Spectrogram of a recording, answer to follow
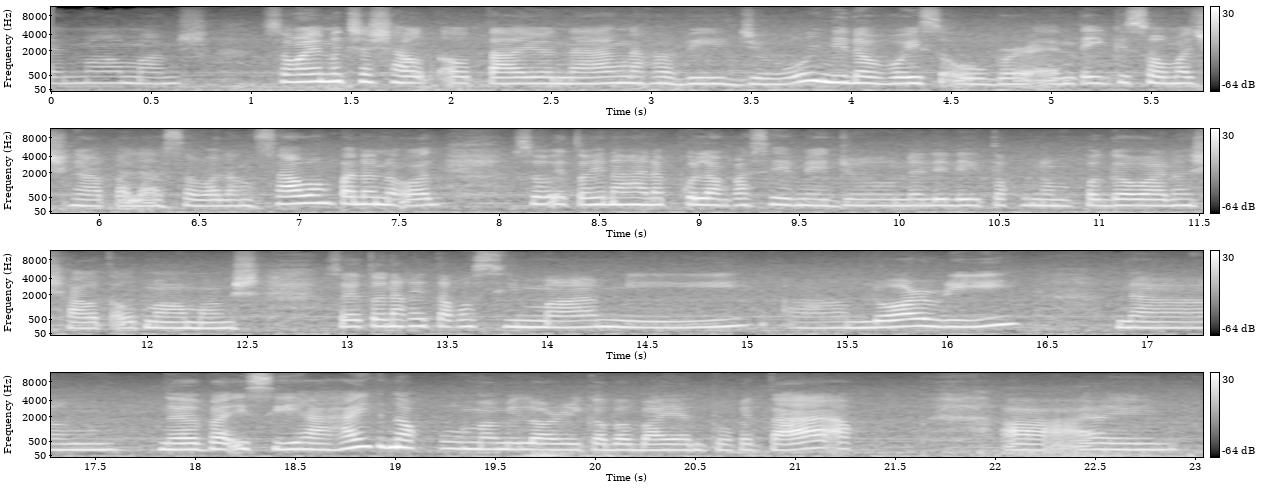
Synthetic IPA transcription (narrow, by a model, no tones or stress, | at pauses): nmɐŋamamʃ | so̞ŋɐjonmɐɡ̚sɐʃawt̪ʔa̰wt̪ːaːjo̞nɐŋnɐkɐvid̪johɪnd̪iːnɐvojsʔo̰wbɛɹʔɛ̰̃nd̪t̪ɛŋkjusowmat͡ʃŋapɐlasɐwɐlaŋsaːwɐŋpɐnonoʔo̞d̪̚ | so̞ʔɛt̪o̞hɪnaːɦaːnɐp̚kolɐŋkɐsɛmɛd͡ʒo̞nɐlɪleːt̪oɐko̞nɐŋpɐɡɐwanɐŋʃawt̪a̰wt̪̚mɐŋamamʃ | soʔɛt̪o̞nɐkiːt̪ɐko̞simamiʔamloɹi | nɐŋ | nɐbɐʔɪsiːhaɦajnokʊmamiloɹikɐbɐbaːjɐnpʊkɪt̪aʔɐ | ʔaaj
